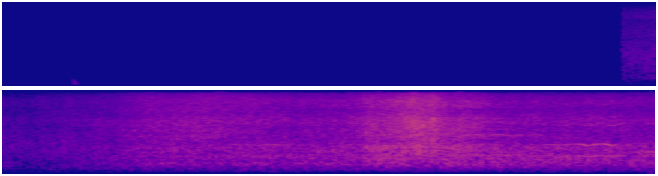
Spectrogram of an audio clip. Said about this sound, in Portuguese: ondas vão engolir o farol.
